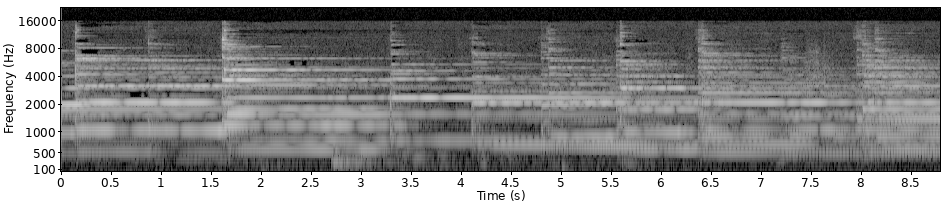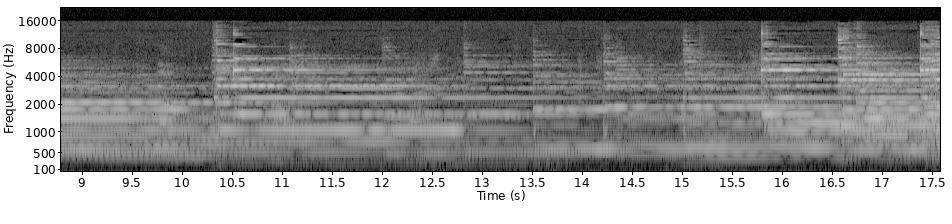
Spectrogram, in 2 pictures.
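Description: A handbell choir playing a piece: handbells struck in succession, their notes ringing on and overlapping into chords.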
